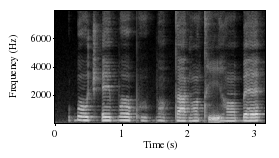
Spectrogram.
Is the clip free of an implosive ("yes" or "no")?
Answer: no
